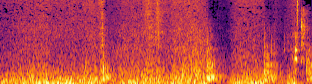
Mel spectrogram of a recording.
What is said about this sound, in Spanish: una ráfaga de aire helado con él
